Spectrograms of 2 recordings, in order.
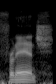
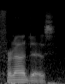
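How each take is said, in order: First: The name ends with a sh-like sound. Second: The name ends with a plain s sound. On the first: "as Derek Ray and Lee Dixon say it in FIFA ... like an S C H kind of sound at the end" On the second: "instead of"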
